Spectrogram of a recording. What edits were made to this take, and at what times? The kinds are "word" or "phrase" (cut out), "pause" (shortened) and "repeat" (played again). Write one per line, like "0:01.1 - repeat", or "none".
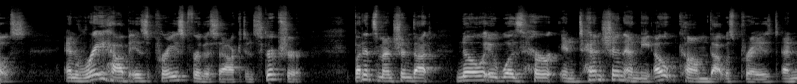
0:03.6 - word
